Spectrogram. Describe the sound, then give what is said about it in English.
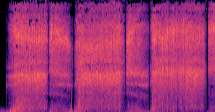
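A voice imitates a bilge pump with loud, breathy hissing whooshes, five sustained pulses broken by brief gaps in a steady chugging rhythm, with no talking. “Okay, so here's a bilge pump.”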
